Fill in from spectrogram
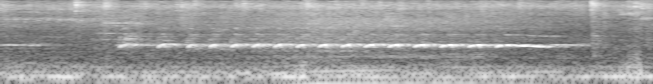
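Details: Zebra dove of the perkutut Bangkok type, its song used to get other birds singing: a steady trill of quick, soft cooing notes repeated on one pitch for several seconds over a low background hum.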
